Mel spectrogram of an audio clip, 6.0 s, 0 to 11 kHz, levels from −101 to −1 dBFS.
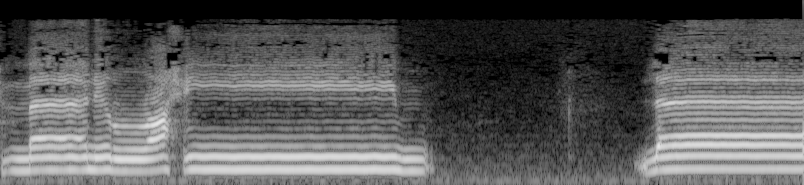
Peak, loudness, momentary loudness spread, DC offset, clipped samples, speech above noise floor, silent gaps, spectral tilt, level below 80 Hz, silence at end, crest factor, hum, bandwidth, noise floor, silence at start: -6 dBFS; -17 LUFS; 6 LU; under 0.1%; under 0.1%; 36 dB; none; -7.5 dB/octave; -54 dBFS; 0 s; 12 dB; none; 8 kHz; -53 dBFS; 0 s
